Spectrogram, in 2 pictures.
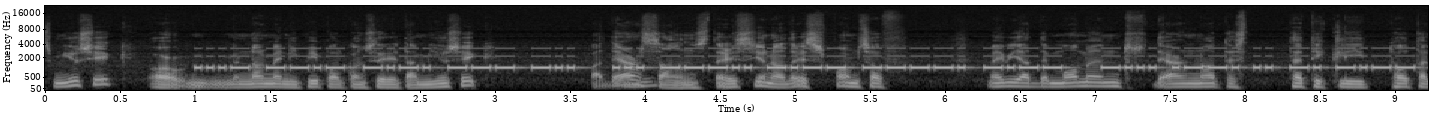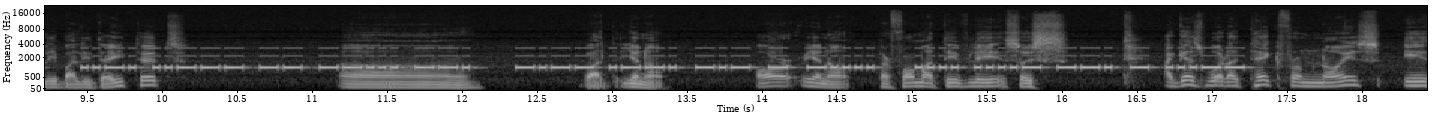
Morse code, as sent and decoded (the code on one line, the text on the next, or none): ...- --.- -.-. --- -.. / ... ---.. -.-- ----. -.-- / -... .--. .. -. -.-- / ..-. ..--- -- --... --. / -.-- .--. -.- - -.... / .... ....- --. - ...--
VQCOD S8Y9Y BPINY F2M7G YPKT6 H4GT3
